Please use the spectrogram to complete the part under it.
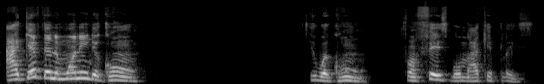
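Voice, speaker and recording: With a husky, medium-pitched voice at normal speed, a Liberian woman who does comedy and makes content shares a story with her followers. She keeps it casual and animated, going from loud to hushed.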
